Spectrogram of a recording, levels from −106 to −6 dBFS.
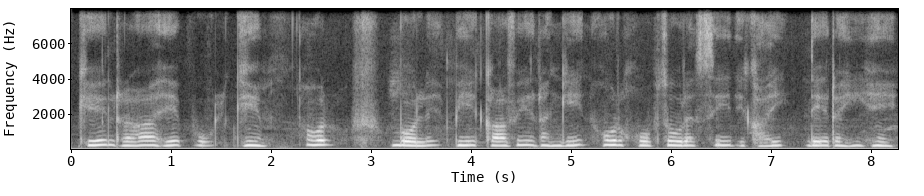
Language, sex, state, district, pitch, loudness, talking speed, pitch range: Hindi, female, Madhya Pradesh, Bhopal, 225 Hz, -17 LUFS, 125 wpm, 215-235 Hz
